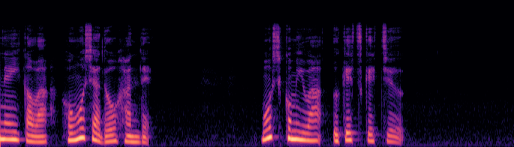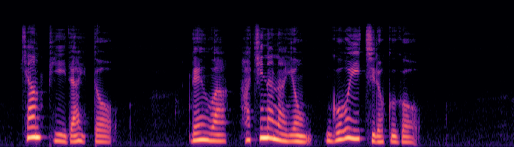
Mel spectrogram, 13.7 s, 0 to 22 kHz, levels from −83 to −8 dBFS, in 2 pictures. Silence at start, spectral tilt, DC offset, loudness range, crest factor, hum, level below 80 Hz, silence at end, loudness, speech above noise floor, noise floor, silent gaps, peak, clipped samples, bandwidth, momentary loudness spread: 0 s; -7 dB/octave; under 0.1%; 4 LU; 18 dB; none; -72 dBFS; 1.3 s; -25 LUFS; 44 dB; -68 dBFS; none; -10 dBFS; under 0.1%; 11 kHz; 15 LU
